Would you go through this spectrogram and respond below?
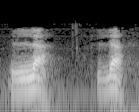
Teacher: the letter lamb or la originates from the front edge and not the tip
